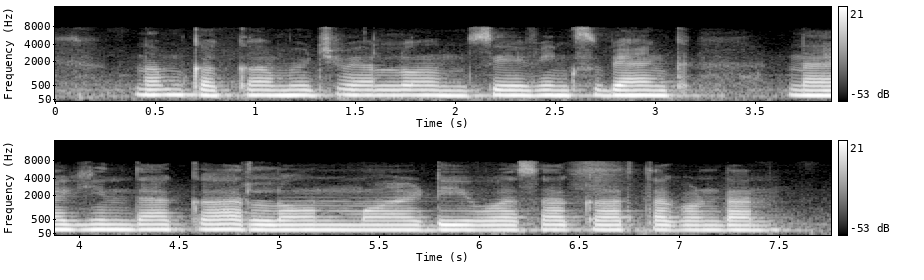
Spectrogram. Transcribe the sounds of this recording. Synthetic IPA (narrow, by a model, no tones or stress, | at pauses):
nɐmkɐkːɐmjuːt͡ʃuʋɐlːoːnseːʋiŋɡsbjaːŋk | naːɡind̪ɐkaːɾloːnmaːɽiʋɐsɐkaːɾt̪ɐɡoɳɖaːn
